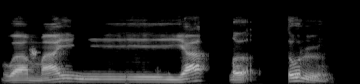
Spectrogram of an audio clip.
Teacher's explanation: Nun sukun bertemu dengan huruf ya. Bacaan idgham di gunnah masuk dengan mendengung, yaitu mendengung ya. Tahan Kira-kira 2 harokat biar tampak dengungannya.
